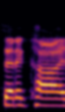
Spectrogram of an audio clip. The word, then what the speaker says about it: Tzedakah: We're going to listen to Righteousness, and it's pronounced Sadak, and I'm going to play it again for you. Strong's H, 6666. Tzedakah. Tzedakah. So it's pronounced Tzedakah. I'm going to actually go click on it again just so that we know. It's Tzedakah. Okay?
